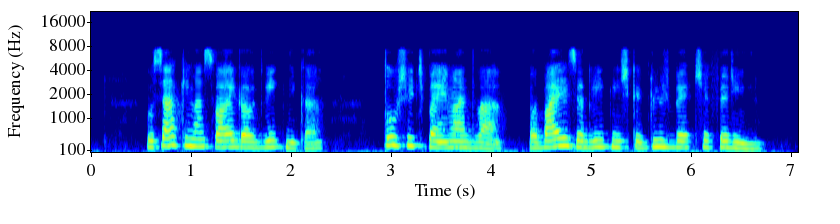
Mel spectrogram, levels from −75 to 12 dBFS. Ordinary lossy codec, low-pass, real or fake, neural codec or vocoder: none; 7.2 kHz; fake; codec, 16 kHz, 2 kbps, FreqCodec, smaller model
